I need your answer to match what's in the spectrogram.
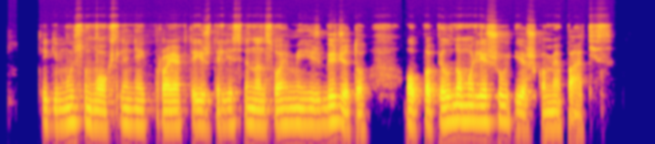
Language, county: Lithuanian, Kaunas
